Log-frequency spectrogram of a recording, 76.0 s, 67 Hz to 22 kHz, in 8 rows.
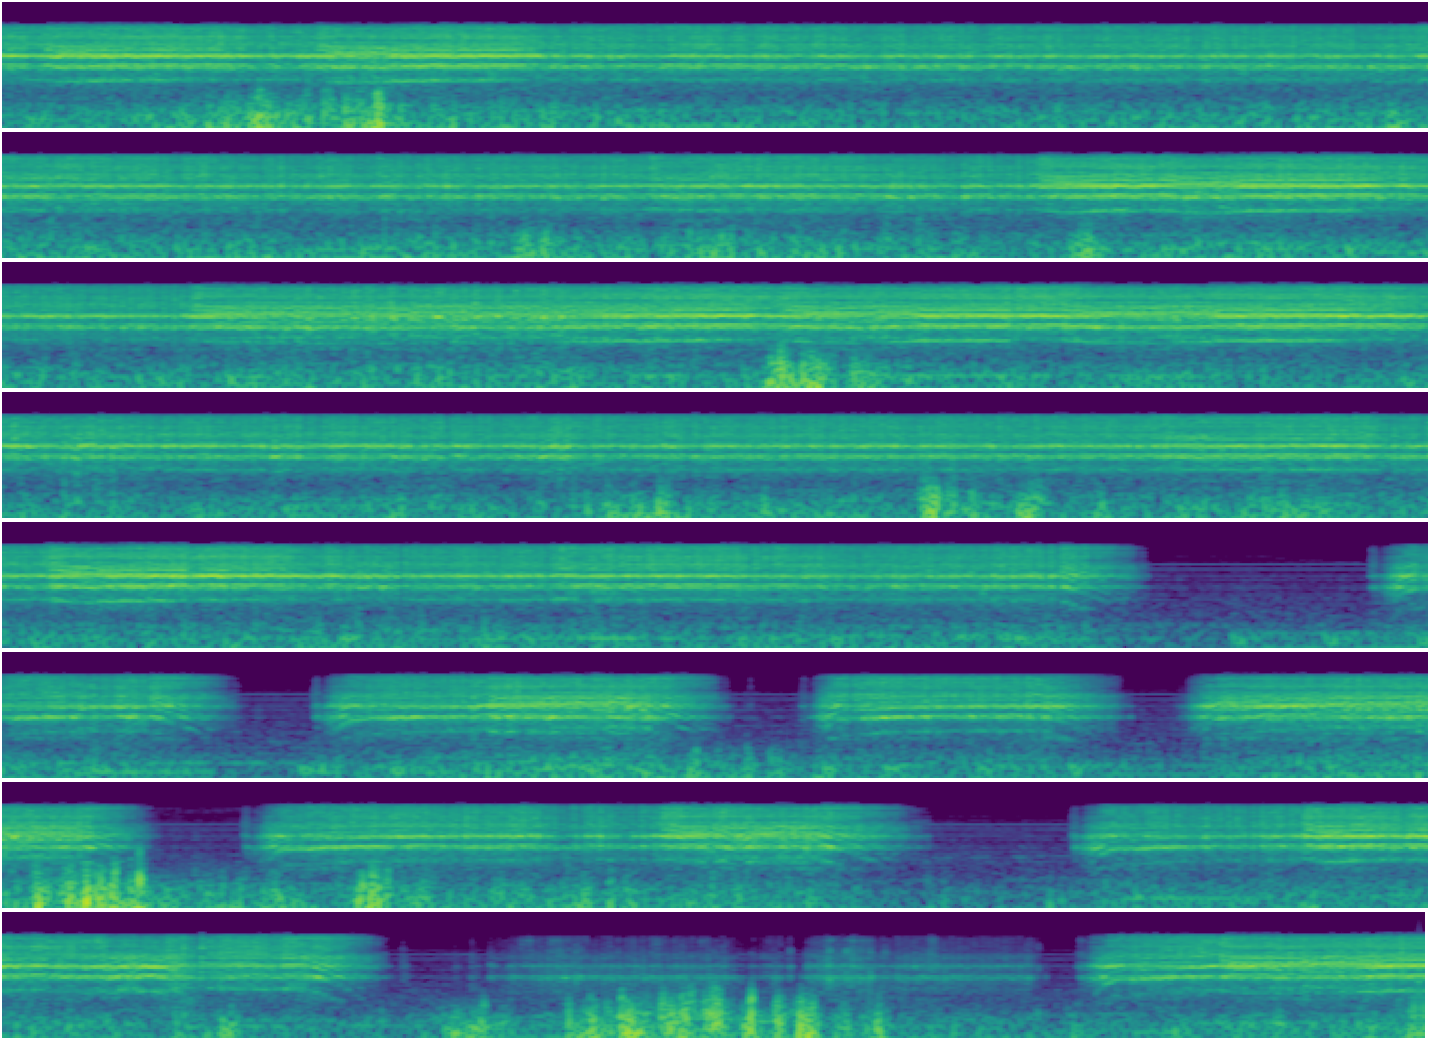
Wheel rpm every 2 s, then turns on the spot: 160, 160, 160, 160, 160, 160, 160, 160, 160, 160, 160, 160, 160, 160, 160, 160, 160, 160, 160, 160, 160, 160, 120, 40, 60, 140, 80, 80, 130, 80, 160, 70, 110, 160, 70, 20, 20, 130.
70-72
